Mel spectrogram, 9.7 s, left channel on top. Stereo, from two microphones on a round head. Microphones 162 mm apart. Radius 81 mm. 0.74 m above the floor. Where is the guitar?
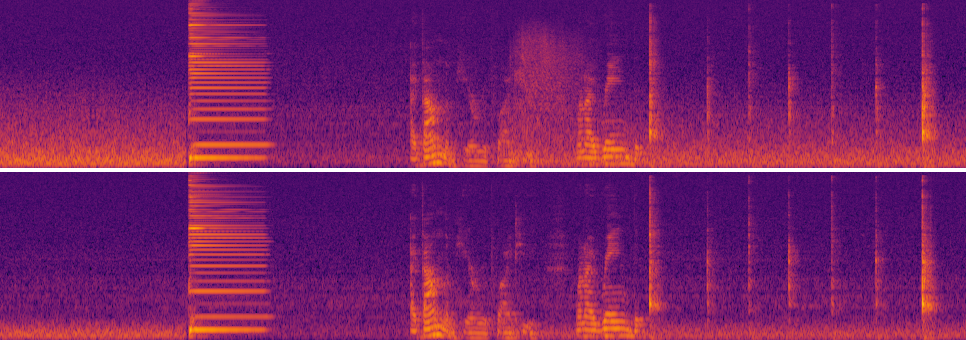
5° right (ahead or behind), 5.5 m.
